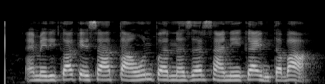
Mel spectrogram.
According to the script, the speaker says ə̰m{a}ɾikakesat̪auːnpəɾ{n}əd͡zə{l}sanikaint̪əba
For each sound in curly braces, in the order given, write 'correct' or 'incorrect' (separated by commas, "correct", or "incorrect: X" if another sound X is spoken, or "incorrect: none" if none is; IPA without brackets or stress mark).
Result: incorrect: e, correct, incorrect: ɾ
